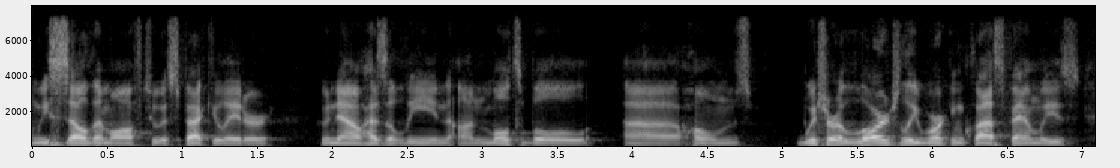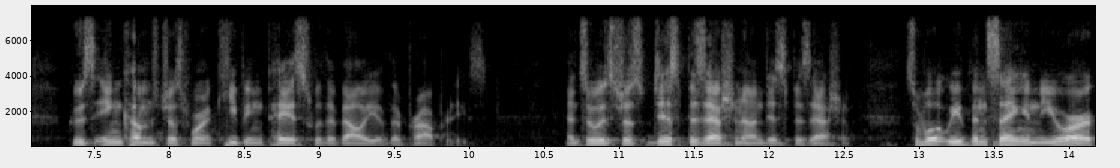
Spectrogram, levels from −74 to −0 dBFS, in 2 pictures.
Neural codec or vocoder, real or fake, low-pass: codec, 16 kHz, 8 kbps, FunCodec, trained on Chinese and English, 25 frames a second; fake; 7.2 kHz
